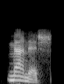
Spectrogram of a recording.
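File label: "mannish", Indian English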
